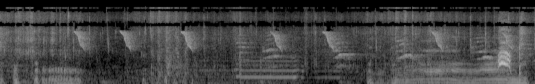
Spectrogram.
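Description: Wild boar grunt low and rough, breaking into drawn-out, wavering squeals, with sharp falling chirps above.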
